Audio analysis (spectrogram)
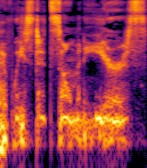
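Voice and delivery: hushed, soft-spoken, slow, very soft whisper. Quoting a movie scene where he speaks to Coach Riley: imitating Emilio Estevez whispering. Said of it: "whispers to Coach Riley".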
